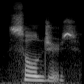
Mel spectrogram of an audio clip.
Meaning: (noun) plural of soldier; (verb) third-person singular simple present indicative of soldier
- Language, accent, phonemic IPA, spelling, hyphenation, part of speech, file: English, US, /ˈsoʊld͡ʒɚz/, soldiers, sol‧diers, noun / verb, En-us-soldiers.ogg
